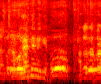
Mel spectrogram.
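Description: A person's voice making three drawn-out wordless sounds in a row, each rising and then falling in pitch.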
